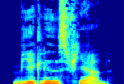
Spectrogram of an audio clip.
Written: VIRKELIGHEDSFJERN

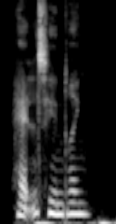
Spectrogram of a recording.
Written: handelshindring

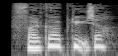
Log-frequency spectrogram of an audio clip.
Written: folkeoplyser

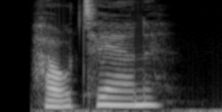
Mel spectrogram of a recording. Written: havterne

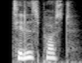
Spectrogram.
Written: tillidspost

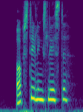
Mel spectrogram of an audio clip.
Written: opstillingsliste

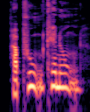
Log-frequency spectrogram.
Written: harpunkanon

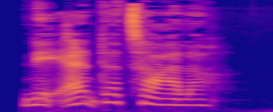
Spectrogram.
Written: homo

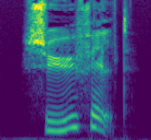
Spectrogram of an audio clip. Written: søgefelt

